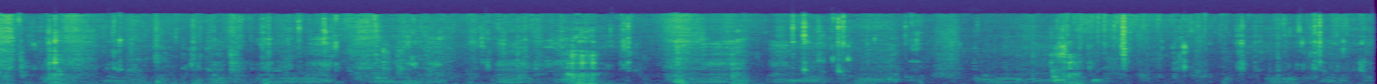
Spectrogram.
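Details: A wild boar gives deep, rough grunts and snorts in an uneven string, with a person speaking briefly.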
